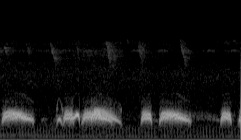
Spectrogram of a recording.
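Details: Low, hollow cooing of a spotted dove in Ninh Thuận, Vietnam: long sustained coos broken by brief clipped notes, a steady alternating pattern with quiet pauses between.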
